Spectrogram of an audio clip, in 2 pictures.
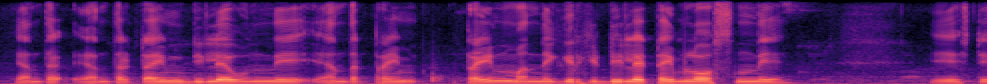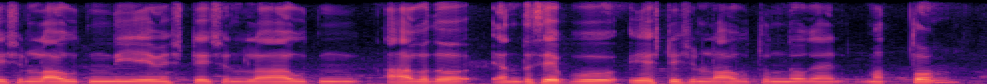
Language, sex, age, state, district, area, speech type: Telugu, male, 18-30, Andhra Pradesh, Bapatla, rural, spontaneous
